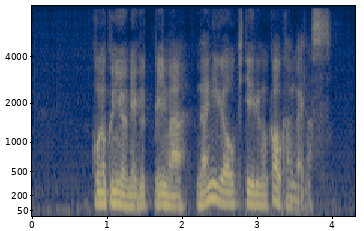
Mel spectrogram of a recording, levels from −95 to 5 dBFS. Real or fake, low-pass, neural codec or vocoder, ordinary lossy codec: fake; none; codec, 16 kHz, 2 kbps, FreqCodec, smaller model; none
